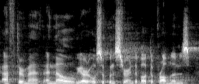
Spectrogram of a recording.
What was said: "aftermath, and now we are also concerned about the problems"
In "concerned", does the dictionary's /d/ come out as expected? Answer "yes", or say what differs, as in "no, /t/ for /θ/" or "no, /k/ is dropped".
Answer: yes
